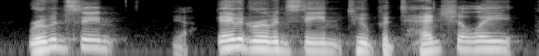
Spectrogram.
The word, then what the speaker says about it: Rubenstein: Rubenstein.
